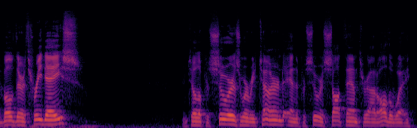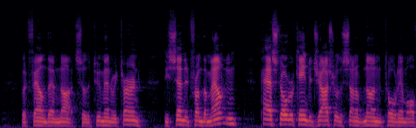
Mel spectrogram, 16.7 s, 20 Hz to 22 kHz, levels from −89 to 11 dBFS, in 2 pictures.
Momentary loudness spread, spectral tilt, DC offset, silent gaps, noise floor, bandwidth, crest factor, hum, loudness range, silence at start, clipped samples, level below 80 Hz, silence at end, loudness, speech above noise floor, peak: 11 LU; -4.5 dB/octave; under 0.1%; none; -74 dBFS; 16 kHz; 22 dB; none; 5 LU; 0 s; under 0.1%; -68 dBFS; 0 s; -37 LUFS; 37 dB; -16 dBFS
